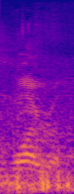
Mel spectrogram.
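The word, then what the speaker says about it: Huayra: So how many actually you're with the company, you pronounce the flipping thing. It's a Wyra.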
